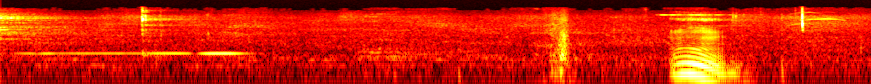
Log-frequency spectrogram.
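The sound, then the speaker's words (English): Wine glasses of Sauvignon Blanc clink together once in a toast, leaving a thin ringing tone that fades within a moment, followed by quiet handling noises and a short murmured vocal sound. “I'm going to take a sip of it right now. Let me say cheers.”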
